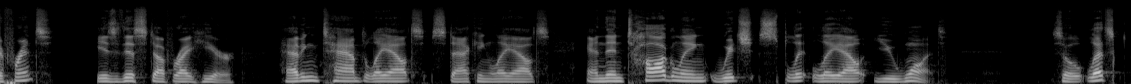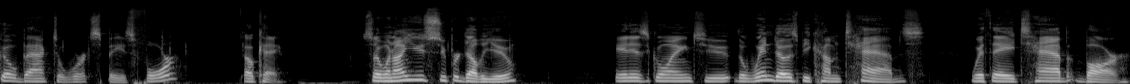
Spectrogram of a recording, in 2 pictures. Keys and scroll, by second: 13.4 super+4, 16.8 super+w.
